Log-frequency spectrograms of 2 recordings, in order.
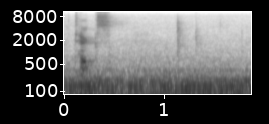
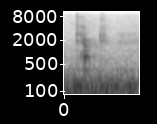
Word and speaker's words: TeX: it's actually not pronounced text it's actually tak tek because it is in greek it's it's tau epsilon kai yep did you want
